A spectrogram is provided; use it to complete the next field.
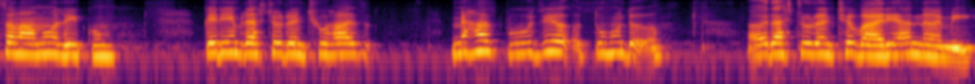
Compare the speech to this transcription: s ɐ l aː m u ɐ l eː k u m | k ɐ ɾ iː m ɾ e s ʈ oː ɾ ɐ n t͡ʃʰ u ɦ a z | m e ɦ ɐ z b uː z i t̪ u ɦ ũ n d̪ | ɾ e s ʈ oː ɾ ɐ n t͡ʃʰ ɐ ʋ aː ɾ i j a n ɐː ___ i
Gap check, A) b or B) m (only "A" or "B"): B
